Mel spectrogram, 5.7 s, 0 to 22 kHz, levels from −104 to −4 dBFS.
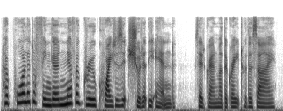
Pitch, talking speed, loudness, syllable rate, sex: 200 Hz, 200 wpm, -18 LUFS, 4.8 syllables/s, female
